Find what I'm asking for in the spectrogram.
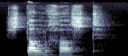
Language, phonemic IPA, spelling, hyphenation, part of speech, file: Dutch, /stɑmɣɑst/, stamgast, stam‧gast, noun, Nl-stamgast.ogg
- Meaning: patron, regular customer, especially to a pub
